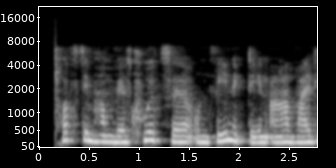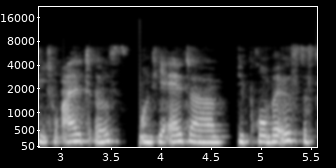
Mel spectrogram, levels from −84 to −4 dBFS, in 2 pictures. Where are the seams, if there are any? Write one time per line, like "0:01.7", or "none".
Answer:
0:00.9
0:02.9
